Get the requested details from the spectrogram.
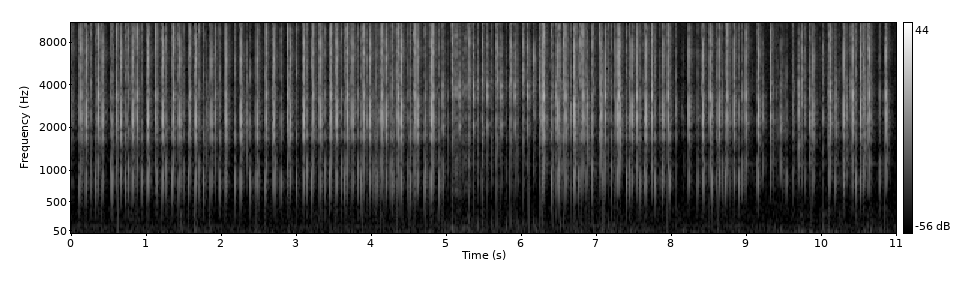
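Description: A translucent blue, hollow plastic wired Xbox 360 controller is held sideways while fingertips click its triggers and bumpers. A fast, continuous stream of sharp, dry plastic clicks and rattles is heard, bright and centered around 2.3 kHz, with almost no low end and no ring after each click.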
